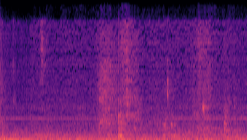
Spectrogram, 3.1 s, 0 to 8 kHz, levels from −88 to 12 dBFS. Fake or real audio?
fake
